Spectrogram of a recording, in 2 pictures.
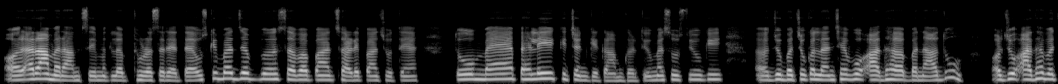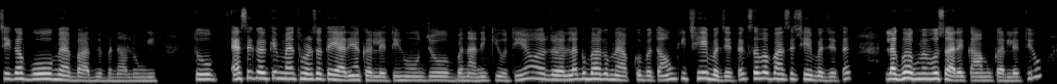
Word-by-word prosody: और 210 - +3
आराम-आराम 220 -6 +6
से 195 - -2
मतलब 195 -1 -3
थोड़ा-सा 195 -1 0
रहता 185 -1 -2
है। 185 +1 +1
उसके 250 +6 -4
बाद 270 -1 +2
जब 255 -3 +2 0.2
सवा 215 -1 +3
5, 210 0 -2
साढ़े 195 -2 0
5 195 0 -6
होते 185 +1 -8
हैं, 190 0 -6 0.4
तो 230 +1 +2
मैं 240 +2 +2
पहले 250 +3 +4
किचन 220 -6 -3
के 180 -1 -6
काम 170 0 -7
करती 170 0 -8
हूँ। 190 - -5
मैं 205 - 0
सोचती 215 +1 -4
हूँ 220 -1 -2
कि 230 +1 -2 0.4
अ, - - -3
जो 235 - +3
बच्चों 220 +1 +1
का 235 - +2
लंच 210 0 +1
है, 235 - +2
वो 235 +1 0
आधा 220 0 +2
बना 195 0 -1
दूँ 295 +6 -5 0.3
और 220 - +1
जो 255 +4 +3
आधा 230 +3 +3
बचेगा 255 +2 0
वो 245 +2 +3
मैं 210 -6 0
बाद 170 -3 -5
में 175 - -9
बना 165 -1 -10
लूँगी। 170 +1 -9 0.4
तो 235 - +1 0.3
ऐसे 265 +5 +3
करके 280 0 +2
मैं 260 -2 +1
थोड़ा-सा 255 -1 +2
तैयारियाँ 210 -4 +2
कर 195 -1 -2
लेती 180 0 -5
हूँ 185 -1 -5
जो 185 0 -4
बनाने 180 0 -5
की 180 +2 -11
होती 180 +3 -6
हैं 250 - -2
और 265 -3 -3 0.2
लगभग 250 +2 +2
मैं 215 - 0
आपको 195 +2 -6
बताऊँ 200 +4 -3
कि 260 0 -6
6 280 +2 +1
बजे 195 -6 0
तक 230 +7 -5
सवा 270 +1 +2
5 250 -2 0
से 255 - -2
6 230 -1 -1
बजे 180 -3 -4
तक, 265 +10 -6 0.4
लगभग 255 +2 +6
मैं 255 - +2
वो 260 +1 +4
सारे 195 -7 +3
काम 180 0 -5
कर 175 -1 -3
लेती 175 +7 -6
हूँ 360 +5 -7
215 Hz, 240 wpm, -22 LUFS, 190-245 Hz, 0.4 s, आराम-आराम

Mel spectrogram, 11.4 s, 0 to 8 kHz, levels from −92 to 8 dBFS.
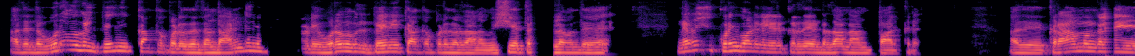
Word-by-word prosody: அது 125 +1 0
இந்த 130 +1 +1
உறவுகள் 210 0 +1
பேணி 180 +3 +2 0.2
காக்கப்படுகிறது. 135 -5 +1
அந்த 125 0 +3
அண்டைய 155 -5 -4
உறவுகள் 160 0 +3
பேணி 150 +2 +4
காக்கப்படுகிறதான 120 -4 0
விஷயத்தில 130 0 0
வந்து 120 0 -1 1.0
நெறைய 220 +6 0 0.2
குறைபாடுகள் 175 -5 +2
இருக்கிறது 135 -1 -2
என்றுதான் 125 +1 +1
நான் 115 0 -1 0.2
பார்க்கிறேன். 105 0 -4 0.9
அது 115 0 0 0.2
கிராமங்களை 155 +2 +1
135 Hz, 105 wpm, -24 LUFS, 125-165 Hz, 1.0 s, பேணி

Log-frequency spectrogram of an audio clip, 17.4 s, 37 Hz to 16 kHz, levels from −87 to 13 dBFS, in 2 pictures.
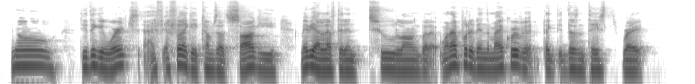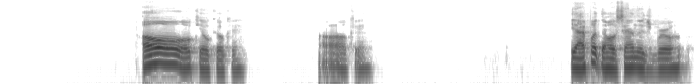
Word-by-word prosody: No, 145 -4 0 0.2
do 130 - -4
you - - -1
think 145 -1 +1
it 125 - +3
works, 145 +6 -1
I - - -9
f 115 - -9
I - - -3
feel 155 +6 +1
like 135 -4 0
it 105 -2 -2
comes 115 -1 -3
out 105 - -2
soggy, 110 -3 0 0.3
maybe 135 +3 +3
I - - +5
left 110 0 0
it 110 - +1
in 105 -1 -2
too 115 -1 -2
long, 110 -1 -1
but - - -5
when 115 +4 -2
I 150 - +6
put 150 0 0
it 130 - +1
in 120 -1 0
the 115 - -1
microwave, 125 +2 0
like, 105 -2 -4
it 100 - -8
doesn't 115 -3 -1
taste 110 0 -5
right. 105 -1 -1 2.4
Oh, 160 -3 +7
okay, 125 -3 -5
okay, 105 -1 -4
okay. 105 +1 -9 1.0
Oh, - - -6
okay. 120 +2 -12 2.5
Yeah, 125 -1 +4
I - - +5
put 175 +6 +1
the 125 - +3
whole 120 -1 +4
sandwich, 120 -3 -1
bro. 120 +2 -1
120 Hz, 165 wpm, -22 LUFS, 110-130 Hz, 2.5 s, Oh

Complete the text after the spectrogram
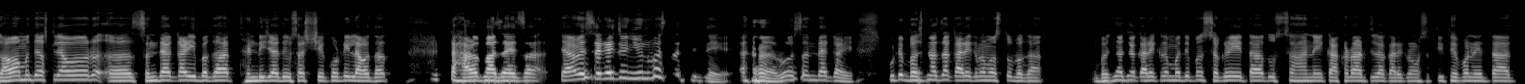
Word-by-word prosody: गावामध्ये 200 +6 +3
असल्यावर 215 +1 0
अ, 170 -3 +1
संध्याकाळी 190 +2 +3
बघा 185 0 +3 0.2
थंडीच्या 175 +2 +3
दिवसात 175 +1 -1
शेकोटी 180 +2 -2
लावतात, 170 0 +2 0.6
टहाळ 175 -2 +6
भाजायचा. 175 -1 +5 0.2
त्यावेळेस 225 +10 +4
सगळेजण 275 +2 +4
येऊन 280 0 -1
बसतात 350 - -3
तिथे, 150 -9 -6 0.5
रोज 195 +7 -3
संध्याकाळी. 195 -9 -3 0.4
कुठे 200 +3 0
भजनाचा 205 +3 +1
कार्यक्रम 190 0 0
असतो, 185 +2 -5
बघा. 160 -2 -4 0.6
भजनाच्या 190 +5 -2
कार्यक्रममध्ये 185 +1 -2
पण 195 - -6
सगळे 185 +2 -2
येतात 180 0 0
उत्साहाने, 170 0 -4
काकड 170 +1 -2
आरतीचा 170 0 -2
कार्यक्रम 160 0 -5
असतो 150 0 -10
तिथे 170 0 -4
पण 175 -1 -3
येतात. 165 -1 -3
180 Hz, 140 wpm, -23 LUFS, 170-195 Hz, 0.6 s, टहाळ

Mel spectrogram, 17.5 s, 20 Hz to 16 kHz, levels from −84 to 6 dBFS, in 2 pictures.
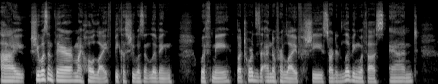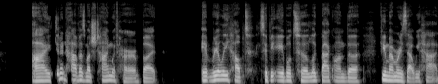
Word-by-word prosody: I 120 -2 +3
she 155 - +3
wasn't 165 -2 +4
there 130 -2 +5
my 130 -1 +1
whole 115 0 +1
life 105 +2 -2
because 115 -4 -4
she 115 - -2
wasn't 105 0 -3
living 105 -2 -3 0.6
with 110 -1 -2
me, 110 +1 -1
but 115 - +1
towards 140 -4 0
the 130 - -2
end 120 0 -2
of 115 - -3
her 115 - -2
life, 100 -2 -1
she 105 -2 -1
started 105 +1 -3
living 135 -3 0
with 105 -1 -4
us 100 0 +1
and 110 0 -5 1.1
I 130 +1 +4
didn't 180 -3 -1
have 155 -2 +1
as 145 -3 0
much 130 -2 +1
time 140 +1 -1
with 135 -2 -3
her, 100 -2 -4
but 105 -3 -1 0.9
it 140 -1 +2
really 155 +3 +4
helped 125 -2 -3 0.2
to - - +2
be 140 - -2
able 130 -1 +2
to 125 0 +1
look 135 +2 -1
back 125 -1 +1
on 120 -2 -4
the 110 -2 +1 0.4
few 155 -1 +5
memories 135 -5 +3
that 100 - 0
we 115 - -4
had, 65 - -6
120 Hz, 175 wpm, -23 LUFS, 110-135 Hz, 1.1 s, there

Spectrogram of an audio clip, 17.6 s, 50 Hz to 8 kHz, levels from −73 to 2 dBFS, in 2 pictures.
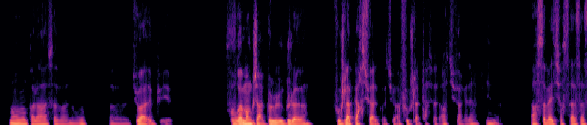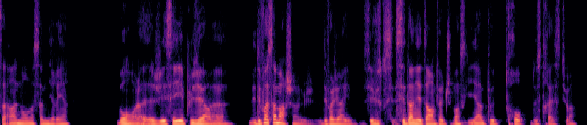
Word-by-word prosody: «Non 130 +2 +1
pas 125 -1 -5
là, 125 +2 -2
ça 120 -4 -9
va 110 +1 -10
non», 120 +3 -9 0.4
heu, 105 0 -14
tu 130 - -2
vois? 125 -3 +3
Et - - -5
puis, 100 - -17 0.8
faut 110 - -3
vraiment 130 +6 +8
que 145 - +1
je 115 - +2
la 100 - -2
que 110 +2 +4
que 120 - +1
je 115 - +5
la 110 0 -1 0.4
faut 115 - -2
je - - -2
la 125 - +6
persuade - - -3
quoi, - - -18
tu - - -14
vois? - - -11
Faut - - -7
que - - -11
je - - -7
la - - -10
persuade: - - -17
«Alors 135 +1 -8
tu - - -19
veux 100 - -12
regarder 105 +7 -12
un 145 - -12
film? 155 -7 -8 0.5
Alors 145 -2 -4
ça 115 - -2
va 110 - +1
être - - -2
sur 110 +1 -8
ça, 125 +3 -3
ça, 120 0 -4
ça, 140 +5 -4
"ah 190 - -1
non 180 -1 0
ça 155 -2 -7
me 145 - 0
dit 150 - -2
rien"». 150 0 -4 0.7
Bon, 120 -2 +3
heu, 105 +1 0
j'ai 110 +2 +3
essayé 165 +9 +6
plusieurs, 155 +2 +3
heu, 110 -3 -3 0.4
mais 125 - -6
des - - +4
fois 225 +4 +4
ça 220 +1 +4
marche 185 - +2
hein, 160 - -7
je 120 +1 -16
des 115 +3 -5
fois 150 - +2
j'y 150 - +1
arrive. 130 -5 -4
C'est 120 +1 0
juste 150 +3 -1
que - - -12
ces - - -11
ces 125 - +2
derniers 135 +2 +6
temps 145 +1 +3
en 135 - -1
fait, 130 -2 -2
je 125 - -14
pense 125 -1 -3
qu'il - - -9
y - - -2
a - - +1
un 115 - 0
peu 125 +1 -3
trop 140 -3 -3
de 115 - -11
stress 105 0 -9
tu 100 - -13
vois? 115 +3 -11
125 Hz, 305 wpm, -21 LUFS, 115-145 Hz, 0.8 s, vraiment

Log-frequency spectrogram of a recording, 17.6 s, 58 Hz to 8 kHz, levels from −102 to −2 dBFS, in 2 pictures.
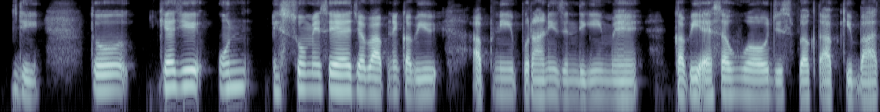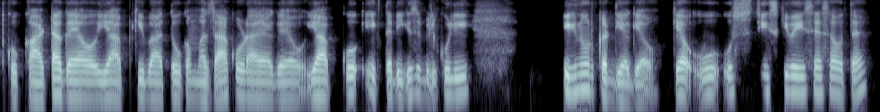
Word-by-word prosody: जी। 125 -7 -5 0.5
तो 150 - +2 0.6
क्या 175 0 +7
जी 185 +1 +4 0.3
उन 175 +2 -3 0.3
हिस्सों 160 +3 0
में 160 0 +3
से 155 0 +6
है 150 - +7
जब 140 -1 +2
आपने 135 0 +4
कभी 125 +1 -1 0.4
अपनी 130 -1 0
पुरानी 120 +1 0
ज़िंदगी 115 0 -5
में 115 0 -1 0.4
कभी - - +4
ऐसा 120 +2 +3
हुआ 125 -1 0
हो, 120 0 +2
जिस 115 0 -6
वक़्त 115 0 0
आपकी - - -1
बात - - -1
को - - -2
काटा 110 +4 +4
गया 115 -1 +3
हो, 115 -1 +1
या 115 +1 +2
आपकी 120 - -3
बातों 115 0 -2
का 115 - -5
मज़ाक 110 +2 0
उड़ाया 115 -2 0
गया 110 +1 -1
हो - - -6
या 125 -1 +5
आपको 120 - -1
एक - - -2
तरीके 115 +2 -1
से 135 +1 -5
बिल्कुल 130 +1 -5
ही 135 +2 0 1.0
इग्नोर 155 +2 +4
कर - - +4
दिया 110 -1 0
गया - - 0
हो। - - -7
क्या - - +4
वो 135 +2 -4
उस - - -3
चीज़ 145 -1 -2
की - - -1
वज़ह 140 -1 +3
से 140 - 0
ऐसा 140 0 -2
होता 130 -2 -3
है? 155 - -6
125 Hz, 200 wpm, -27 LUFS, 115-140 Hz, 1.0 s, क्या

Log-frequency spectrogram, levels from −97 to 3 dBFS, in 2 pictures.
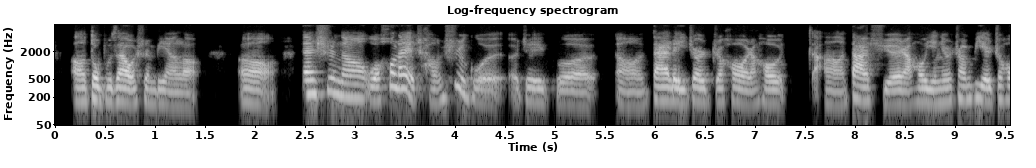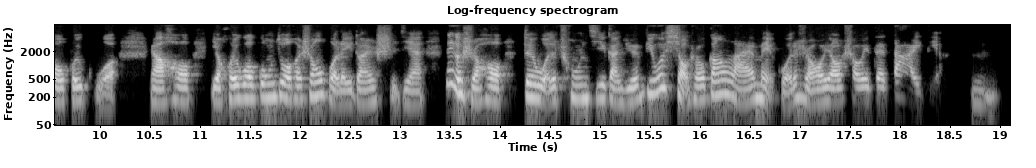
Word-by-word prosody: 啊， 160 0 +1
都 180 +2 +5
不 165 0 -4
在 160 -1 +6
我 145 - +4
身 160 -2 -7
边 145 -3 -4
了。 125 -1 -3 0.4
呃， 150 -3 0 0.3
但 240 0 +6
是 250 +2 -3
呢， 200 -4 +2
我 170 -1 +2
后 345 - +1
来 310 -2 +5
也 - - +3
尝 150 +2 -8
试 330 - -4
过 - - -5 0.3
这 155 -2 -3
个， 135 -2 -2 0.2
呃， 130 -1 -6
待 170 -1 +5
了 165 - +3
一 150 - 0
阵 170 - -1
儿 155 - -1
之 160 - -4
后， 160 -2 -1
然 140 0 -3
后 150 -1 0 0.3
大 - - -5
呃， 135 -2 -5
大 180 -4 +5
学， 145 -3 -2
然 135 -1 +2
后 155 0 0
研 150 -1 -2
究 160 +1 -3
生 180 -2 -2
毕 195 - -7
业 160 -1 +3
之 180 - -5
后 165 -3 +3
回 160 +1 0
国， 170 - -3 0.3
然 150 -2 +6
后 160 -1 +1 0.2
也 165 - +3
回 175 -1 +5
国 185 0 +5
工 195 +1 -1
作 190 -4 +4
和 175 - +1
生 210 +6 +1
活 - - +2
了 140 - 0
一 140 - -3
段 150 +1 -1
时 - - -6
间， 140 -2 -4 0.2
那 395 - +1
个 245 - +7
时 - - +2
候 165 -3 +2 0.2
对 205 -2 +3
我 180 -3 +2
的 165 - +1
冲 185 +1 -5
击 185 0 -6
感 150 -4 0
觉 160 +2 0
比 235 +5 -4
我 275 +6 +2
小 320 - +2
时 180 - -5
候 175 - +4
刚 225 +5 +2
来 155 -3 +1
美 180 -2 -1
国 - - -4
的 - - -2
时 190 - -2
候 150 +2 +3
要 160 -1 +4
稍 165 +1 -2
微 170 - +1
再 170 - -2
大 - - -3 0.2
一 - - -12
点。 - - -17 0.3
嗯。 175 +8 -19
165 Hz, 290 characters per minute, -22 LUFS, 150-190 Hz, 0.4 s, 个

